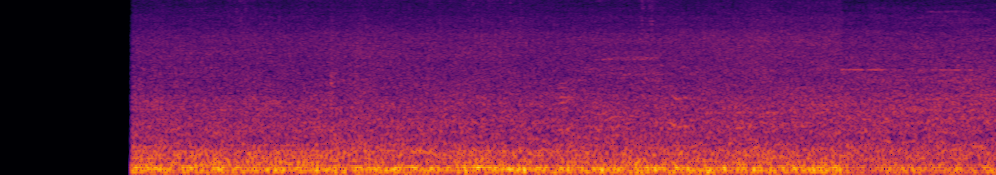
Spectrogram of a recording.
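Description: Motorbike engines drone and buzz in dense traffic.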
